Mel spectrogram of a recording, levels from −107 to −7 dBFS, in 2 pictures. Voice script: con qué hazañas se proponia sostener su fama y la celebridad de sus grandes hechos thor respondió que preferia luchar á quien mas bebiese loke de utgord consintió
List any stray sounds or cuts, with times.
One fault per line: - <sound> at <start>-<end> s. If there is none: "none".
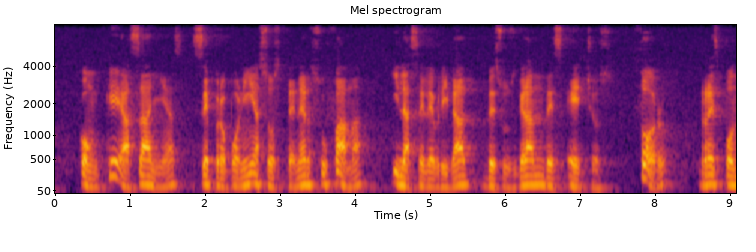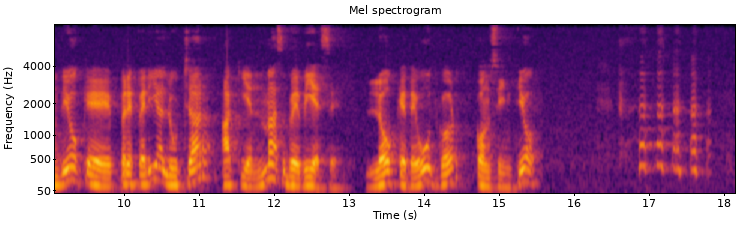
- laugh at 16.3-17.8 s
